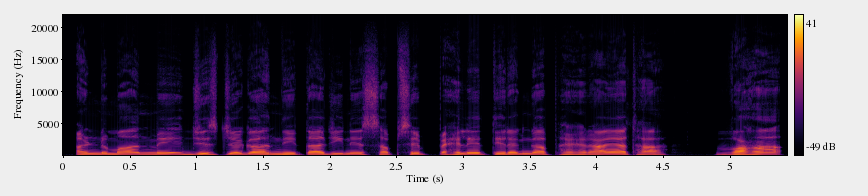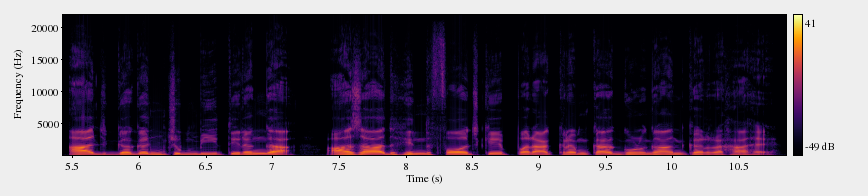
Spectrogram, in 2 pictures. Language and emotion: Hindi, neutral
